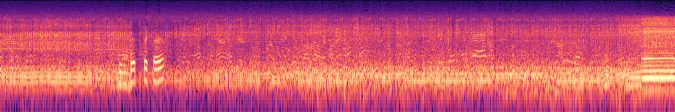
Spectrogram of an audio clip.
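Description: A small model plane engine buzzes steadily overhead.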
